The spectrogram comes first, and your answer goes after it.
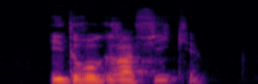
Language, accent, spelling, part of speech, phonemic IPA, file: French, France, hydrographique, adjective, /i.dʁɔ.ɡʁa.fik/, LL-Q150 (fra)-hydrographique.wav
- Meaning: hydrographic; hydrographical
